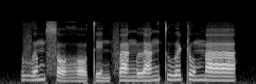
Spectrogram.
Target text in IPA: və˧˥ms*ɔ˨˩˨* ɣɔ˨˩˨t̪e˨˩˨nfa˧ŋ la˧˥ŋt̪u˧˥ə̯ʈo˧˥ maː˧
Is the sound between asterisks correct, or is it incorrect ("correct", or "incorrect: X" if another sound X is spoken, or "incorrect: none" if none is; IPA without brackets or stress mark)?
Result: correct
